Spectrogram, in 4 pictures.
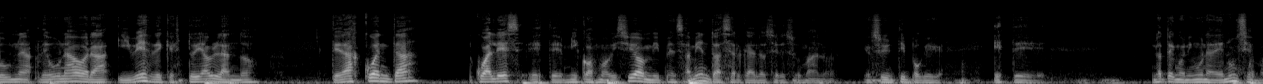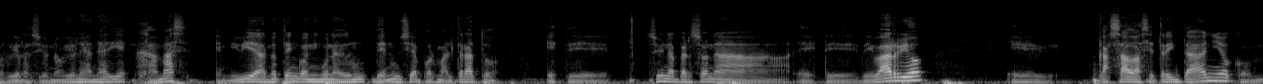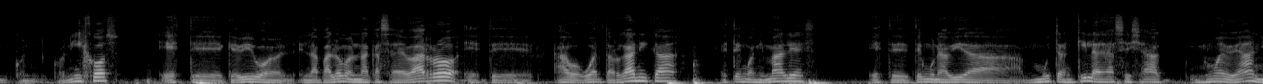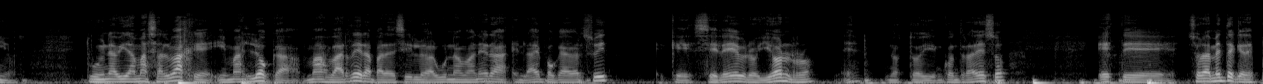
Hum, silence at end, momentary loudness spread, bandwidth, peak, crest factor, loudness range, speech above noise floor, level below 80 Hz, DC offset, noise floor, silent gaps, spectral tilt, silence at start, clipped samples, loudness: none; 0 s; 14 LU; 11.5 kHz; -6 dBFS; 22 dB; 6 LU; 22 dB; -36 dBFS; under 0.1%; -50 dBFS; none; -7 dB/octave; 0 s; under 0.1%; -29 LUFS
